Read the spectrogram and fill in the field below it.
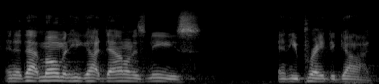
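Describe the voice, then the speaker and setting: A man preaching to teenagers in an earnest storytelling manner, rising to urgent appeals and dropping to quiet, tender moments. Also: a little high, normal speed. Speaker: youth pastor. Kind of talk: sermon to teenagers. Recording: long hall reverb.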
